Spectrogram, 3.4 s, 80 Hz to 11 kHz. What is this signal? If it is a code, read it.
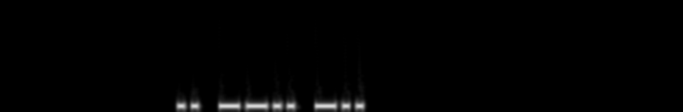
Morse code, heard as a keyed tone, about 36 wpm, 700 Hz. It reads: IZD
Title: USA Call Sign Postfixes - 3 Letters 35wpm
